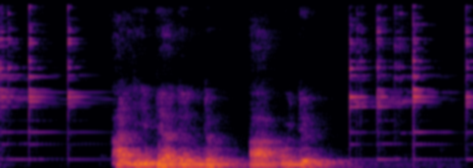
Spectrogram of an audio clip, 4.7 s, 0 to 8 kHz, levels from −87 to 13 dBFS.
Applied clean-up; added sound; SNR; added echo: none; Livestock, farm animals, working animals; 19 dB; reverberation time 0.9 s.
